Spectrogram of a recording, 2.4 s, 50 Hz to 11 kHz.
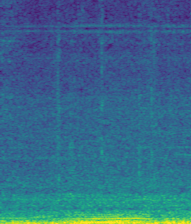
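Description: A 555 hp twin-turbo V8 Audi S6 accelerates hard from inside the cabin, a steady deep engine rumble and whir holding loud and even without speech.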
